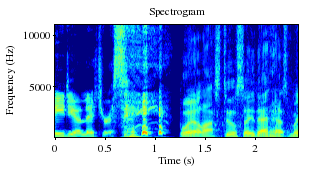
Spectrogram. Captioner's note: laughs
